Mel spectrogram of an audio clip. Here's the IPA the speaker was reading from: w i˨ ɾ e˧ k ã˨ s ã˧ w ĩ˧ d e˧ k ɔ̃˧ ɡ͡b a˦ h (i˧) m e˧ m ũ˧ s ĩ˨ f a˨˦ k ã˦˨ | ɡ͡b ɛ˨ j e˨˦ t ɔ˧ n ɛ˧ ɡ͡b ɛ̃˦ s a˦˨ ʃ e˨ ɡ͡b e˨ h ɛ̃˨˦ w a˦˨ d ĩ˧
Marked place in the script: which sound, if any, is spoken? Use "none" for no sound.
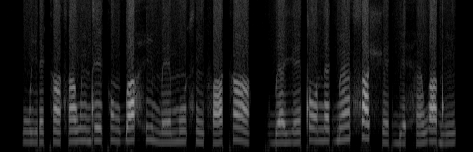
i˦˨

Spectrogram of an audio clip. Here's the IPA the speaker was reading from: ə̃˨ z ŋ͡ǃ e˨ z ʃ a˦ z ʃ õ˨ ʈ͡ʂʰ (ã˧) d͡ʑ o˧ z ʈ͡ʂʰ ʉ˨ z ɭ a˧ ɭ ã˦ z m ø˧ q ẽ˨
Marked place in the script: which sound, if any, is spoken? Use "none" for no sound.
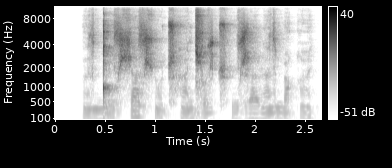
ã˧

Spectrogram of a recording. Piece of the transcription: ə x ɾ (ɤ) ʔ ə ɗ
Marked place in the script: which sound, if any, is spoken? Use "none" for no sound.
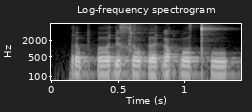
o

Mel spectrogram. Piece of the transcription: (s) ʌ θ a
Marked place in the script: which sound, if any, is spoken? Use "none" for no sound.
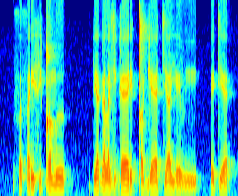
θ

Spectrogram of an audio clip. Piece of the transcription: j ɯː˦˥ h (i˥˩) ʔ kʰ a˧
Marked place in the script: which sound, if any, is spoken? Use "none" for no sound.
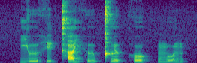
i˦˥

